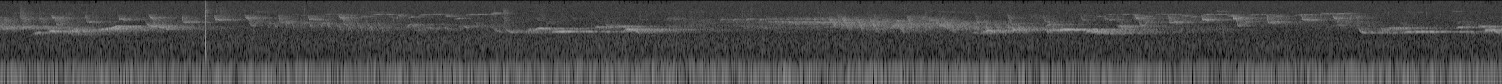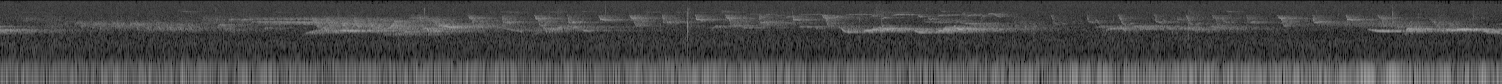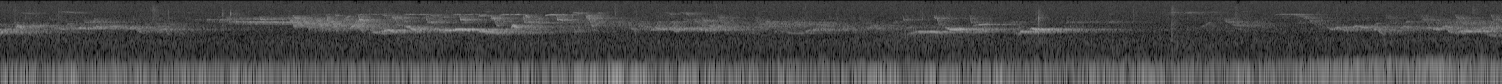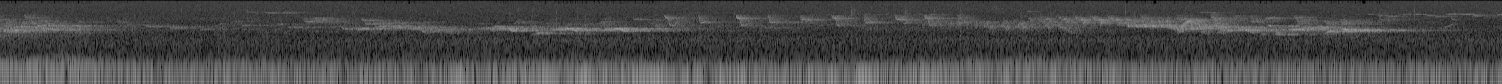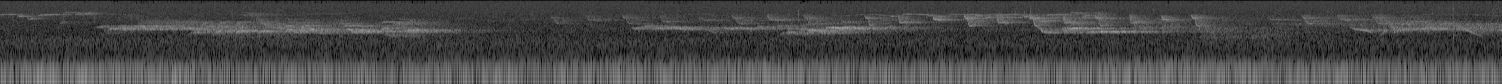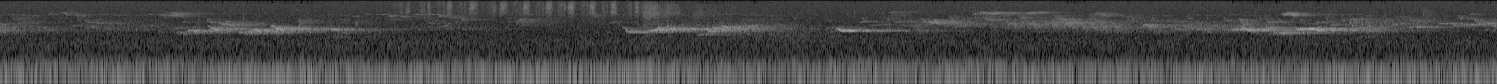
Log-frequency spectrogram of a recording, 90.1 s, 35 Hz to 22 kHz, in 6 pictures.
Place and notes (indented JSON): {
  "title": "Boowald - sound atmo on a normal day in spring",
  "date": "2016-05-02 11:06:00",
  "description": "This the sound atmosphere during a normal day in spring: Birds, airliners cracking sounds in the forest.",
  "latitude": "47.25",
  "longitude": "7.87",
  "altitude": "556",
  "timezone": "Europe/Zurich"
}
